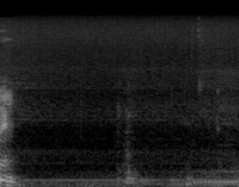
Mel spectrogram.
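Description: A steady low hum of background noise, after a spoken word ends at the very start. A faint short sound comes about a second and a quarter in.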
